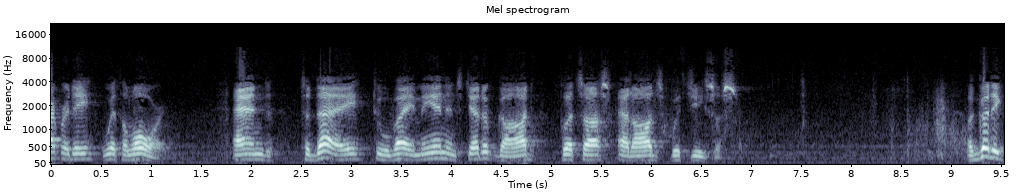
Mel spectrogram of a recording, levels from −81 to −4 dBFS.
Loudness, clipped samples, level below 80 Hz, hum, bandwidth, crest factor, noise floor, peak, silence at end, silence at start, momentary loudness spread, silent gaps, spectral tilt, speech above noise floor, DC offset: -20 LUFS; under 0.1%; -56 dBFS; none; 10.5 kHz; 18 dB; -51 dBFS; -2 dBFS; 0 s; 0 s; 11 LU; none; -5.5 dB/octave; 32 dB; under 0.1%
